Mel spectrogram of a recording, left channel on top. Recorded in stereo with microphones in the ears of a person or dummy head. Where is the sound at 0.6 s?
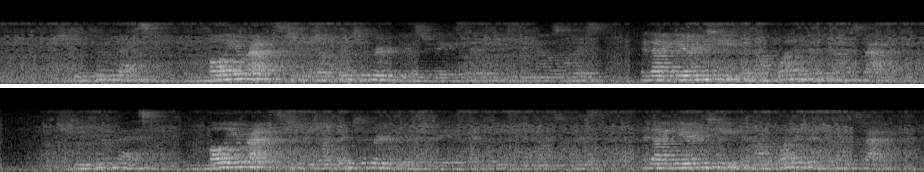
40° left (ahead or behind), 2 m; by 2.0 s 35° left (ahead or behind), 3 m.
